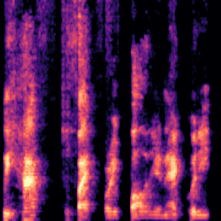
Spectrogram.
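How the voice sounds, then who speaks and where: A man's voice: lowish voice, fairly even intonation, quick pace, sharp tone, rough recording. A middle-aged man from El Salvador, a union leader speaking as a guest on a podcast with earnest conviction. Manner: earnest, impassioned about justice. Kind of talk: podcast conversation.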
